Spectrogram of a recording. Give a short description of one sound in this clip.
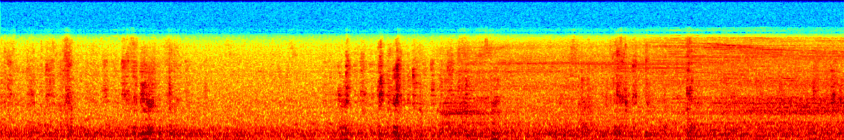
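A dog yips and growls playfully.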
